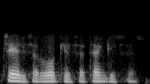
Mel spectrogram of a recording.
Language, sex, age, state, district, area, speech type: Tamil, male, 30-45, Tamil Nadu, Nagapattinam, rural, conversation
